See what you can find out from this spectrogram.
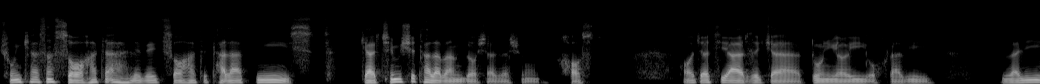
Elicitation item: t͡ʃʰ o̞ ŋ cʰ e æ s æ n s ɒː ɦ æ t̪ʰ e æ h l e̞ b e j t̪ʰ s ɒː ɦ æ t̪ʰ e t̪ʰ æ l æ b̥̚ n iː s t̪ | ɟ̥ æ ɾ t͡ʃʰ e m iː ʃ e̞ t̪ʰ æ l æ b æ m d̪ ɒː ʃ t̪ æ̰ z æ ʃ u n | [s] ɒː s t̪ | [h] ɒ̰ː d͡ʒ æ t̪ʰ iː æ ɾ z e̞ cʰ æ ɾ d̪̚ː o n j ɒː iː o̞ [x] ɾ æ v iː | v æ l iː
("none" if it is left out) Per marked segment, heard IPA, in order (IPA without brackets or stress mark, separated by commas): x, h, x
